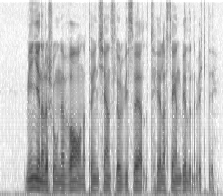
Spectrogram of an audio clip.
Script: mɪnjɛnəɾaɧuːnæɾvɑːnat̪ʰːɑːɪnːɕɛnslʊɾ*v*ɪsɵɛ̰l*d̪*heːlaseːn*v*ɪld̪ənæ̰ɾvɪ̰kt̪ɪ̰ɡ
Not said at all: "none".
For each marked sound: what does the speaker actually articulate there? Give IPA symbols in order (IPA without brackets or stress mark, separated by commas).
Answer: v, t̪, b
